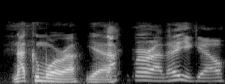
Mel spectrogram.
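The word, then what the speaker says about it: Nakamura: is the IWGP Intercontinental title match between shizuki nakuma um I butchered the out last name nakura yeah nakura there you go yeah is uh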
